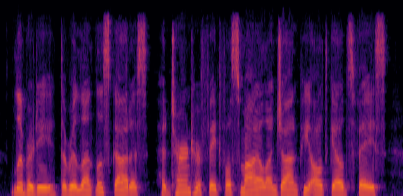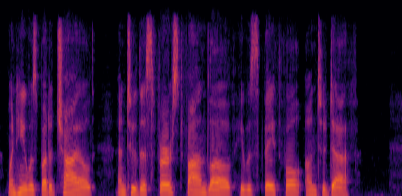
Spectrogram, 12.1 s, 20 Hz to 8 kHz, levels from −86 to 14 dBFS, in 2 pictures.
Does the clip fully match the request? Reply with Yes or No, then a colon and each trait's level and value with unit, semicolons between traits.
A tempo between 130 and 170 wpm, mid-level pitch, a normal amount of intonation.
No: average, 155 wpm; medium, 165 Hz; narrow, 2.3 semitones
